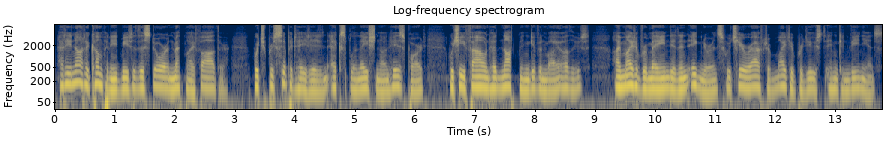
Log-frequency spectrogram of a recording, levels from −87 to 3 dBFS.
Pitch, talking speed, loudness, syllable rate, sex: 120 Hz, 180 wpm, -18 LUFS, 5.4 syllables/s, male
